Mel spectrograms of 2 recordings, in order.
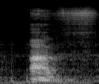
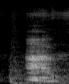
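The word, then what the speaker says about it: אב: E a pronúncia dela é av. Av.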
